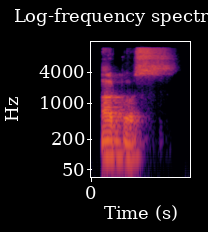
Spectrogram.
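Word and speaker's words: αὐτός: Okay, so I have the alpha and the epsilon as the diphthong, so that becomes autos. So I pronounce them as a single letter.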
